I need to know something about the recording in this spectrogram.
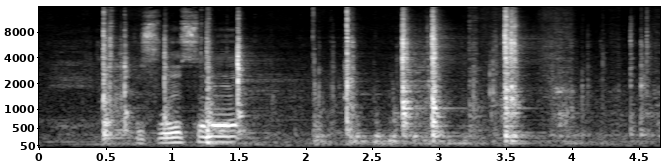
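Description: Small metal parts click and tap against a metal plate.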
